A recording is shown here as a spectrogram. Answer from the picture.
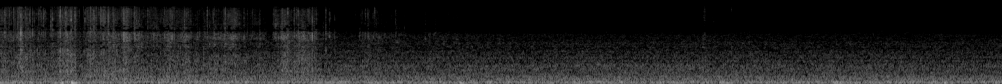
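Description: Plastic mailer bag crinkling as it is handled, loudest in the first second and again about three seconds in, over a steady low room hum.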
